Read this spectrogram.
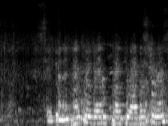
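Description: A man speaks into a microphone, heard through loudspeakers.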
